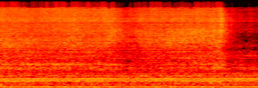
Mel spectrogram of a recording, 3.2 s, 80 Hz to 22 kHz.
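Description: Steady close-up rubbing of 220-grit sandpaper across a wooden surface, a continuous hiss that rises and falls slightly with each pass, heard alone without talk.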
